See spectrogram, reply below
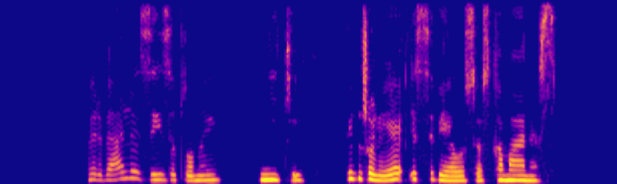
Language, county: Lithuanian, Kaunas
